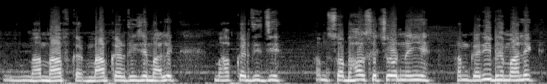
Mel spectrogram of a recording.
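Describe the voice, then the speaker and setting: A man's voice: fairly high pitch, steady tone, measured pace, close to an everyday voice. A man voicing a poor, humble father who sells chickpeas, in a meek, pleading and sorrowful manner, in a cartoon story.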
